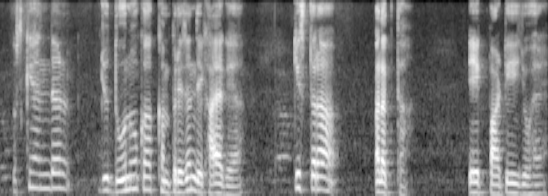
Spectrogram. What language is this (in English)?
Urdu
